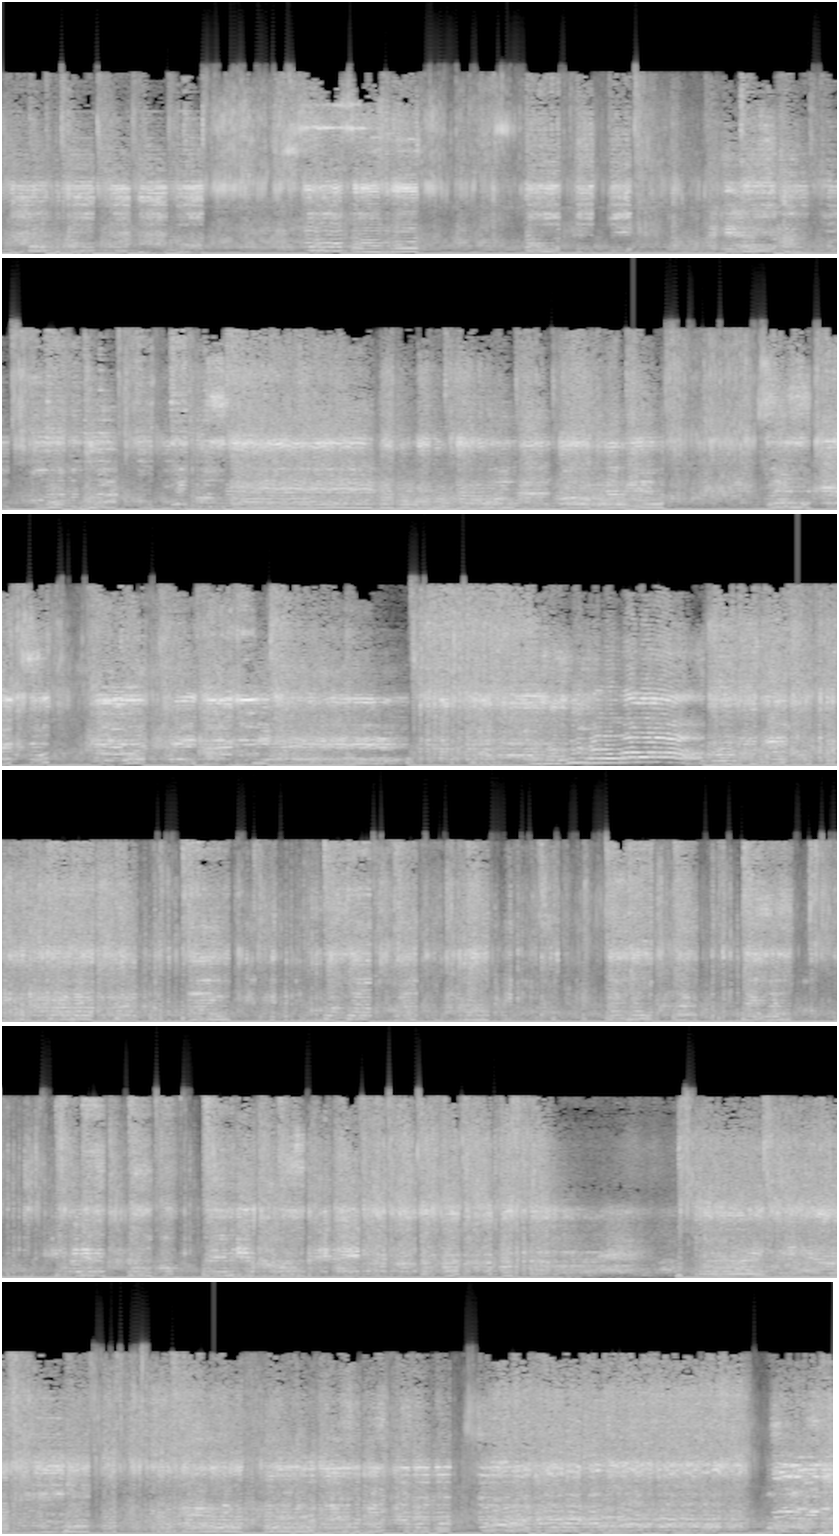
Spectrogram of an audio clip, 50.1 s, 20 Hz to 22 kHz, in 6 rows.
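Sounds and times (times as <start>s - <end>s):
tuba bass line: 0.0s - 22.7s, 23.6s - 39.4s, 40.0s - 50.0s
live brass band music: 0.0s - 50.0s.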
